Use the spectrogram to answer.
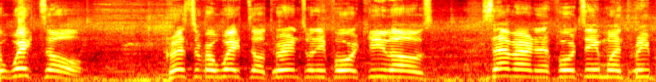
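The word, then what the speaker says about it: Wichtl: How you say his name? Christopher Wichtel to 14 in. Wichtel? All right, it's Christopher Wichtel.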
